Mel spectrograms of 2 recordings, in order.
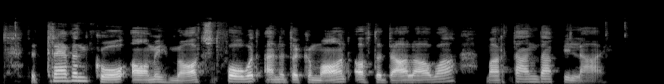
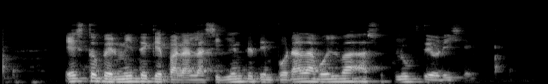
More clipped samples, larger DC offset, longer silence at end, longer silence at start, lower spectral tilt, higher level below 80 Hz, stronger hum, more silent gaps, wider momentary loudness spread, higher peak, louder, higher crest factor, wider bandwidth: neither; neither; first, 0.65 s vs 0.5 s; second, 0.05 s vs 0.65 s; second, -5 dB/octave vs -6.5 dB/octave; about the same, -58 dBFS vs -58 dBFS; neither; neither; first, 12 LU vs 9 LU; about the same, 0 dBFS vs -2 dBFS; about the same, -18 LUFS vs -20 LUFS; about the same, 18 dB vs 20 dB; about the same, 7.8 kHz vs 7.4 kHz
